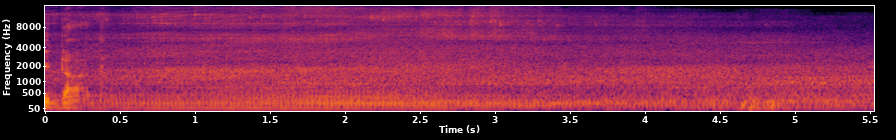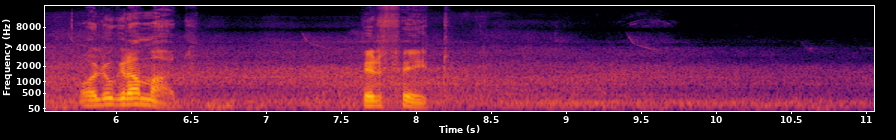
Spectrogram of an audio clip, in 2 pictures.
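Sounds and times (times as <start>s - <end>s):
vehicle engine hum: 0.0s - 10.3s
road noise: 0.0s - 11.0s.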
